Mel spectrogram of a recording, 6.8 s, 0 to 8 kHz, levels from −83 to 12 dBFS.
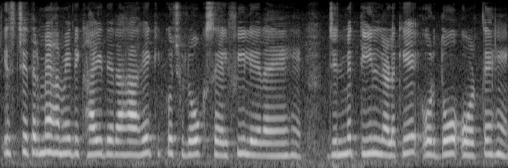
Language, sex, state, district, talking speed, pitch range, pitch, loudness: Hindi, female, Himachal Pradesh, Shimla, 195 wpm, 240-265 Hz, 250 Hz, -15 LUFS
